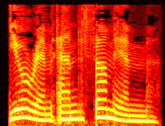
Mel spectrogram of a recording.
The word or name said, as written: Urim and Thummim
